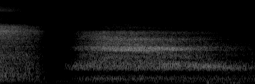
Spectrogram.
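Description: Long audible inhale through the nose during a yoga exercise, a breathy airy hiss after a brief pause, close and fairly soft.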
